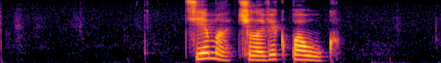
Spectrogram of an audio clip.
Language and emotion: Russian, neutral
